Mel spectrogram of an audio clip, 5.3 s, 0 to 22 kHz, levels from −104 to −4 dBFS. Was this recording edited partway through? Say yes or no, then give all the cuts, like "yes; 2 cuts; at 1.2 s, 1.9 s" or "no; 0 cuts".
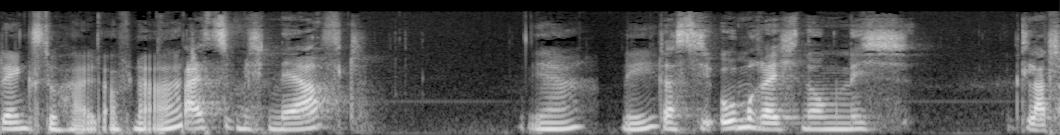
yes; 2 cuts; at 1.2 s, 3.0 s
